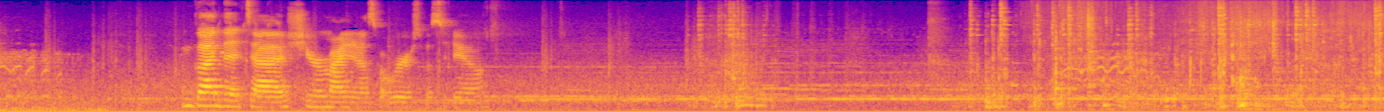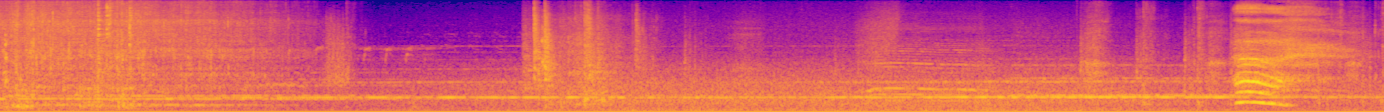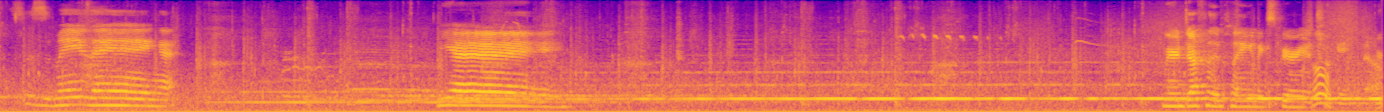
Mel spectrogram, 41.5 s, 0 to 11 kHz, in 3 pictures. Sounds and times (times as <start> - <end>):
Outside, rural or natural: 0.0 - 41.5
Music: 1.0 - 41.5
Speech: 1.8 - 4.9, 28.0 - 29.5, 32.1 - 33.4, 39.4 - 41.5.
